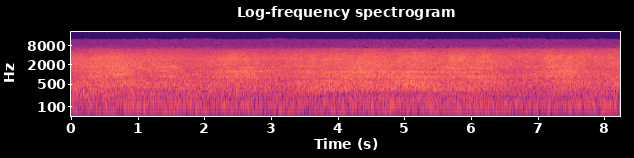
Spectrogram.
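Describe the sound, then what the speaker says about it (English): A TUI airliner roars steadily through its takeoff run at Manchester Airport, a broad, continuous jet engine rumble that holds loud and even for the whole stretch with wind noise mixed in. "No messing around there from that TUI. See how long it takes for it to rotate."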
